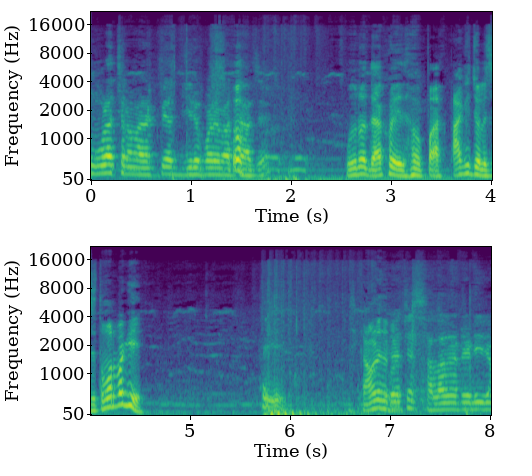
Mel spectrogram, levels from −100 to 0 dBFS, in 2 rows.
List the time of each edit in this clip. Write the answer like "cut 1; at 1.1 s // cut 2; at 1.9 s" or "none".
cut 1; at 7.0 s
